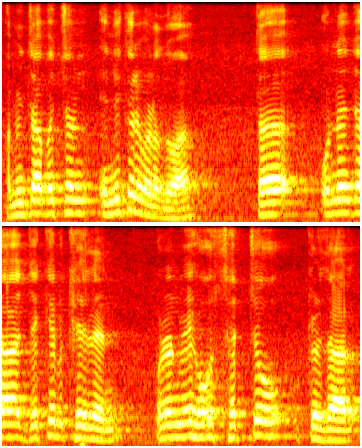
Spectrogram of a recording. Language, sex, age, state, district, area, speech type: Sindhi, male, 60+, Madhya Pradesh, Katni, rural, spontaneous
